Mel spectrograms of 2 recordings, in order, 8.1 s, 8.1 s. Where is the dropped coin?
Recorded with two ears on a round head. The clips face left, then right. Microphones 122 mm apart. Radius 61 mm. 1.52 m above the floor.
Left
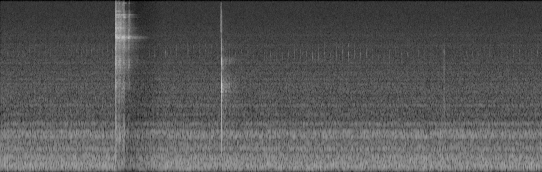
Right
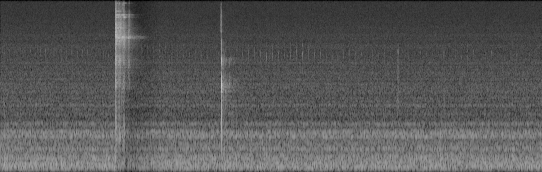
5° left (ahead or behind), 1.0 m.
